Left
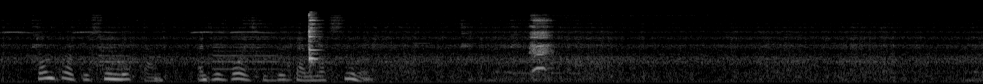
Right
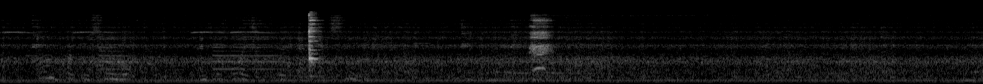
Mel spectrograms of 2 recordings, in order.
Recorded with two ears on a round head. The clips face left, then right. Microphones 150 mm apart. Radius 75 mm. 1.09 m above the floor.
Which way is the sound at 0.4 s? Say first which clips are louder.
Left 17 dB; 50° left (ahead or behind).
